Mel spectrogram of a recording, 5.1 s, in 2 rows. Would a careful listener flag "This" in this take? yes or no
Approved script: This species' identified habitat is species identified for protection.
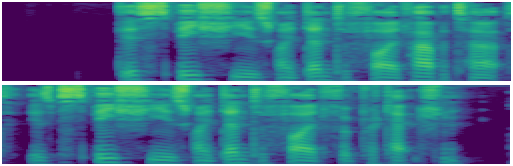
no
